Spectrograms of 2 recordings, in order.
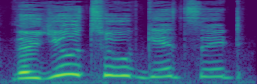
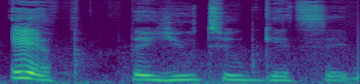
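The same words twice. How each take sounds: First: YouTube lifted and louder; stress on YouTube. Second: If hit, the rest dropped lower; stress on if. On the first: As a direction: lean on YouTube. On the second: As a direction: sly stress on if. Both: Shown as a demonstration.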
